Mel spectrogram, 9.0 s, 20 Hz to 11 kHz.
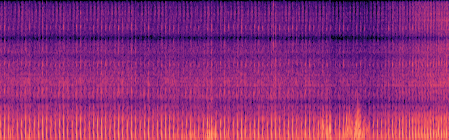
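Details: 1957 Bolens garden tractor (Type 21HD01), sitting for years; after cleaning points and carburetor, replacing fuel tank, and adjusting main jet: slow, even single-cylinder putt-putt, about two beats a second, no misses; normal running.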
